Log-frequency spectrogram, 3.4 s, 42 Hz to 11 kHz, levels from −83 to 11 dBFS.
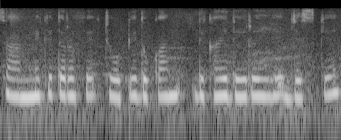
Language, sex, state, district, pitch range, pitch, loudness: Urdu, female, Uttar Pradesh, Budaun, 235-245 Hz, 240 Hz, -14 LUFS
